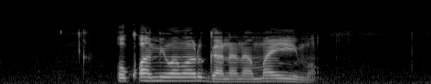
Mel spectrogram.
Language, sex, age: Venda, male, 24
